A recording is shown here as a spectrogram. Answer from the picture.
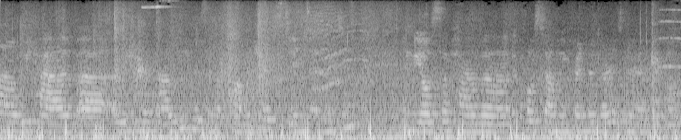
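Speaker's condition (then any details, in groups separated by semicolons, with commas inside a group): No condition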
